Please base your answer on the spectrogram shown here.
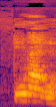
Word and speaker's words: と: 그러니까 이때 또라고 하는 말은요 반드시 읽을 때 이렇게 발음을 이렇게 또 이렇게 읽어야 됩니다.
